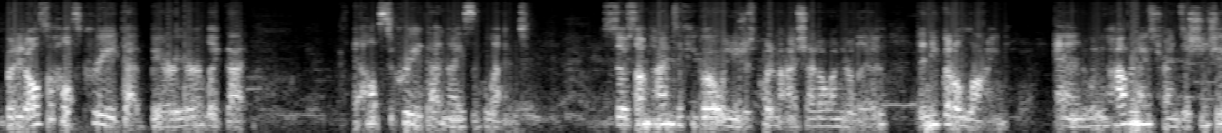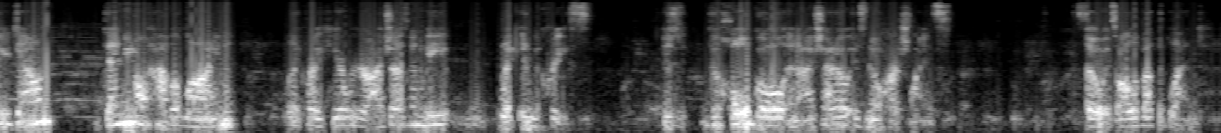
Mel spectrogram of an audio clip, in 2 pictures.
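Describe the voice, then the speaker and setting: A woman's voice: mid-range voice, racing, vocal fry, background noise. A woman beauty influencer giving a chatty, step-by-step live makeup tutorial at home. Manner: chatty, explains step by step in detail. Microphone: live-stream camera mic.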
